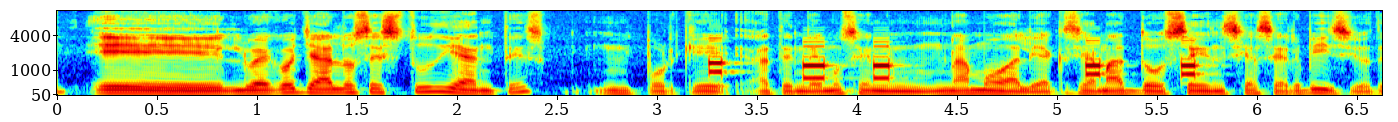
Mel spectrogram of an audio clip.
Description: DTMF, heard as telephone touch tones, dialled by hand, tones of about 80 ms, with room echo and speech in Spanish. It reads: 011 77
